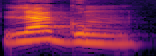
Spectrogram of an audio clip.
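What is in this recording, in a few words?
"lagon", French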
